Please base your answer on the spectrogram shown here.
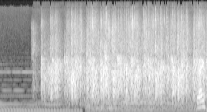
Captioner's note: audience clapping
